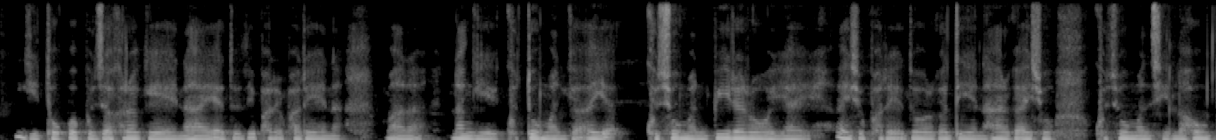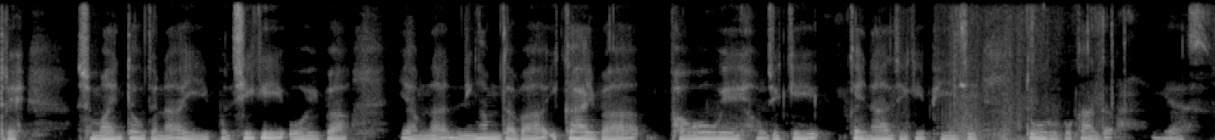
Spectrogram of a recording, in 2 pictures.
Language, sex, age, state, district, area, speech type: Manipuri, female, 60+, Manipur, Bishnupur, rural, spontaneous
